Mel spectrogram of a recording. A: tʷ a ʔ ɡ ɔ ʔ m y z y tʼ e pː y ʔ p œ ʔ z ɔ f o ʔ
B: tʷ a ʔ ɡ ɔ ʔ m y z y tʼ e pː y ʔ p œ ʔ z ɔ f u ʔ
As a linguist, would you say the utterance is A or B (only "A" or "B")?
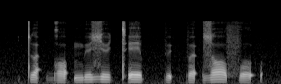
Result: A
